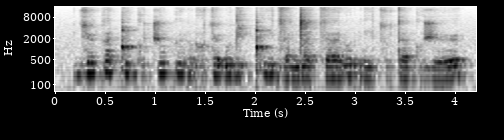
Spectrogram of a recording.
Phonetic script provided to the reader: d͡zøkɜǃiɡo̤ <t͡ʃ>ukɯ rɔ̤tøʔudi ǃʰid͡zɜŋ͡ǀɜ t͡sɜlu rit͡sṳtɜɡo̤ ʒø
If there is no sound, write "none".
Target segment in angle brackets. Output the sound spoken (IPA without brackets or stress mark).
t͡ʃ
